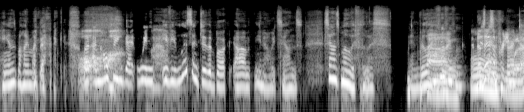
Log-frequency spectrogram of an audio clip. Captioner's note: chuckles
